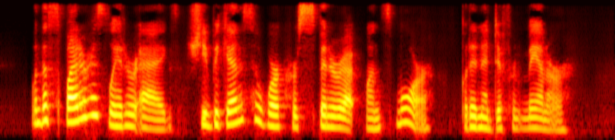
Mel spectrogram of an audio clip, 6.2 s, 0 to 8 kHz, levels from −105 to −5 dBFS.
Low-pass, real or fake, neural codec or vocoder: 7.2 kHz; fake; codec, 16 kHz, 1 kbps, X-Codec, WavLM features, trained on Multilingual LibriSpeech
